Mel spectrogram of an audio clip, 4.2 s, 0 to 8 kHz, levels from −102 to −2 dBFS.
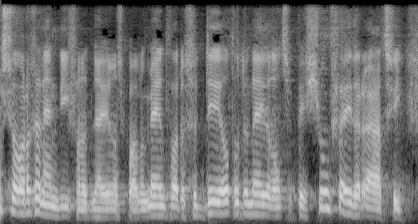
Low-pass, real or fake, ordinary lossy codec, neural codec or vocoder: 7.2 kHz; fake; none; codec, 16 kHz in and 24 kHz out, 1.1 kbps, FireRedTTS-2 codec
